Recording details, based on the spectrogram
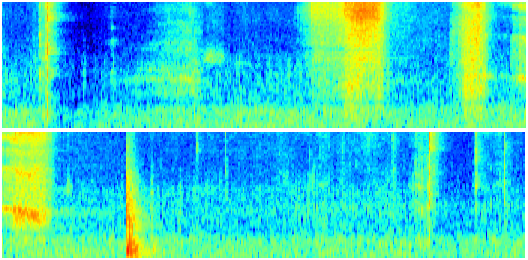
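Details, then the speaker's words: Interior door handle latch after cleaning and lubricating the sprung latch mechanism that had squeaked and stuck: a few crisp clicks and smooth slides with no squeal or scraping; it now operates quietly and freely. "You can't hear that anymore, yeah. You can hear the difference. It's a lot smoother."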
